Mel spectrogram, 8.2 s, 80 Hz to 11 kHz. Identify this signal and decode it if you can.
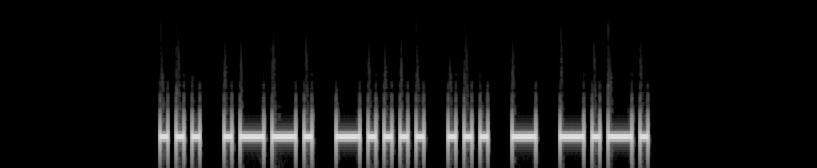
Morse code, heard as a keyed tone, about 15 wpm, 700 Hz. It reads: SP6STC
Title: DXCC-100 Call Signs - 6 Characters - Repeated 3x - 15wpm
